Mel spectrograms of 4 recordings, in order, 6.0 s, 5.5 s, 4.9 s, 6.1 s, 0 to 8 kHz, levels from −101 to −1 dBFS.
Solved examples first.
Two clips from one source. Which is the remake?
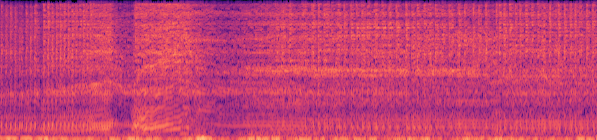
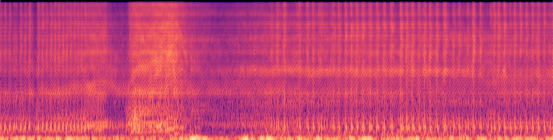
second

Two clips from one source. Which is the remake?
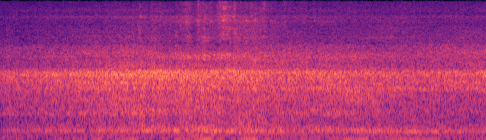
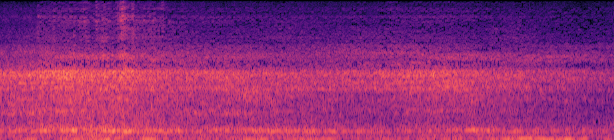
second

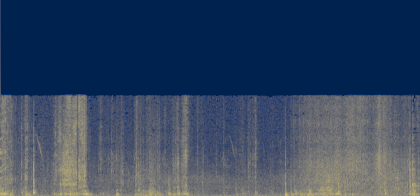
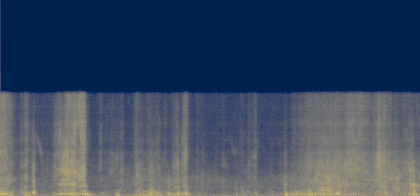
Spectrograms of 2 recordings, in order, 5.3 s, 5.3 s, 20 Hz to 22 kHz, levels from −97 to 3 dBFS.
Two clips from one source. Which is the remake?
second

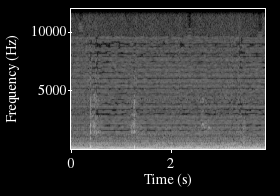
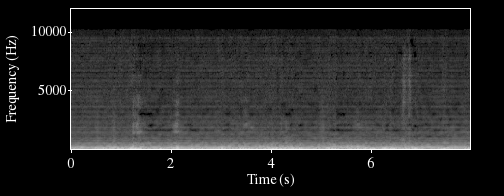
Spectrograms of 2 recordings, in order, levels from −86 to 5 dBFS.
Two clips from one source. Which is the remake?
second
